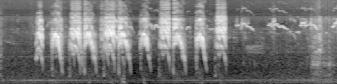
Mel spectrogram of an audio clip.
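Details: Many Great myna chicks waiting to be fed by their mother, who cannot find food: harsh, buzzy squawks repeated in quick irregular bursts, about two per second, then a few thin whistled notes and a soft rustle at the end.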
